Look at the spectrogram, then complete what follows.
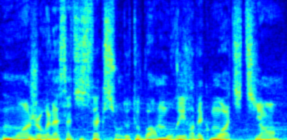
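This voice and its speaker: A man's voice: mid-range voice, level tone, quick pace, close to an everyday voice. A man voicing a crazed, villainous counsellor in a dramatic audiobook, theatrical and sneering, bitter and desperate. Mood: gloating menace. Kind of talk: dramatic audiobook character acting. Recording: music behind the voice.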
